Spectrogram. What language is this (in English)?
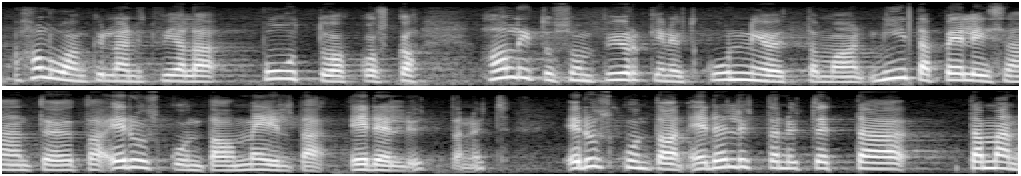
Finnish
